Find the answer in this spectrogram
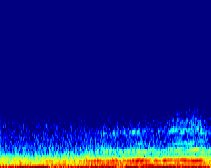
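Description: Bus engine idling with a low, steady rumble while stopped at a traffic light, as a car in the next lane accelerates away; its engine note rises in pitch from about half a second in until near the end.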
